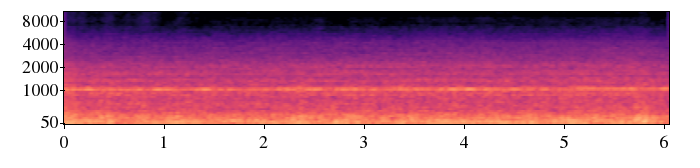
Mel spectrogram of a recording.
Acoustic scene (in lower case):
car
